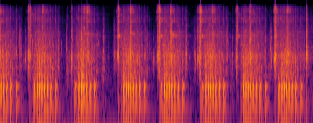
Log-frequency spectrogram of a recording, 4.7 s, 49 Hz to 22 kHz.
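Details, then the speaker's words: Flooded Baja two-stroke with the spark plug removed: seven even pull-start cranking bursts, about one every 0.7 seconds, with no firing, blowing excess fuel out before the plug is refitted. "so what's happening here is we're sending all the fuel down to the head and as we pull it it's this all the pressure is this blown all out all the fuel out"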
